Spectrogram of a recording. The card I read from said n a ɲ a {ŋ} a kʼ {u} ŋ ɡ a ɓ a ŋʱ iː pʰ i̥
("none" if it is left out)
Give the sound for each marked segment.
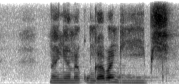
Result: n, u

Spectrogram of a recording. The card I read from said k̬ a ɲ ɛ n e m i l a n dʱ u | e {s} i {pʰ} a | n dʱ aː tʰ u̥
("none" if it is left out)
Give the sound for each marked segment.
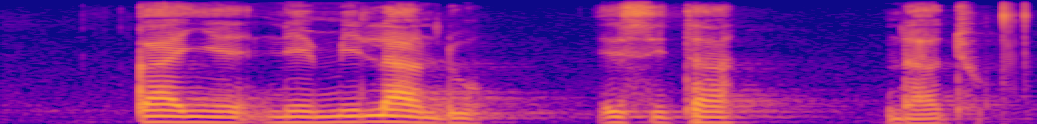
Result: s, tʰ

